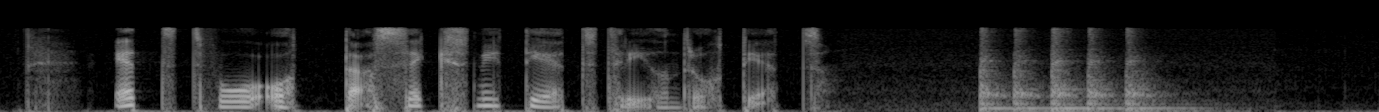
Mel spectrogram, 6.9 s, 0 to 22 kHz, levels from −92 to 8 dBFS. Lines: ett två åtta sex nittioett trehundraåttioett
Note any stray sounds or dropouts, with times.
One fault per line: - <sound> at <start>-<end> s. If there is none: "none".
- thud at 4.9-6.3 s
